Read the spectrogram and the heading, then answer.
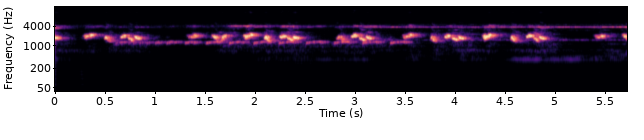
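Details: Busy yellow-vented bulbul song of quick, liquid slurred notes strung together in short bursts, with a thin steady whine in the background.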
